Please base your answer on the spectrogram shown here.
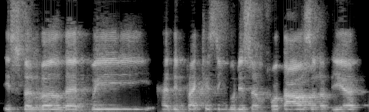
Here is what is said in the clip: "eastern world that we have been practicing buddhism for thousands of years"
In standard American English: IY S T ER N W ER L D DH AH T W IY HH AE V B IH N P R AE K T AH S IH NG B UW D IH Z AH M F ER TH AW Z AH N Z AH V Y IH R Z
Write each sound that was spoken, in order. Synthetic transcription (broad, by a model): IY S T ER N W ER L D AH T W IY HH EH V B IH N P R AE K T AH S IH NG B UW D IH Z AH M F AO T AW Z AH N AH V Y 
